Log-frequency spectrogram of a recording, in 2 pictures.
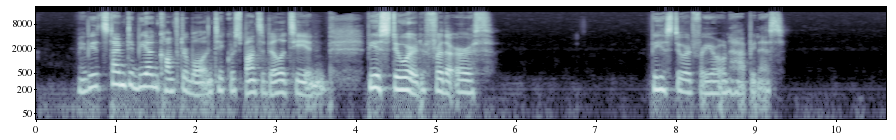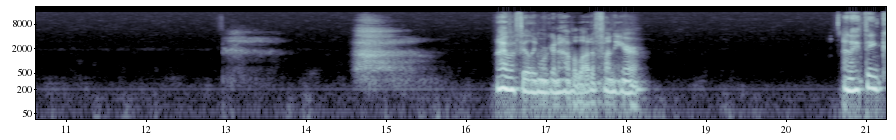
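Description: A woman speaks calmly and warmly into a close microphone, with pauses.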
